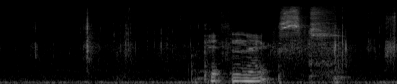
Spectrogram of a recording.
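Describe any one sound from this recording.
A plastic plant pot crinkles and taps as a hand picks it up.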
